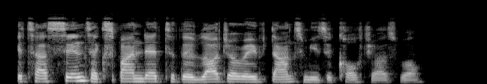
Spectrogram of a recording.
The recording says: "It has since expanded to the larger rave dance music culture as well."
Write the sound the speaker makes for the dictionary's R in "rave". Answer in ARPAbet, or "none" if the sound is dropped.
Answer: R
